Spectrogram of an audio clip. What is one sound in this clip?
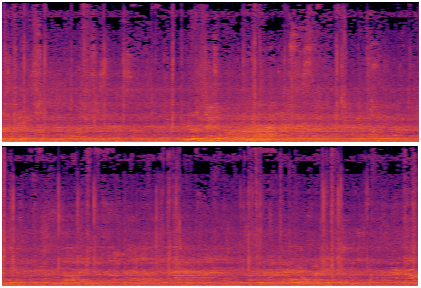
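Distant voices murmur through a large echoing hall.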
